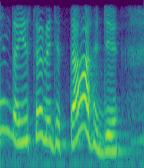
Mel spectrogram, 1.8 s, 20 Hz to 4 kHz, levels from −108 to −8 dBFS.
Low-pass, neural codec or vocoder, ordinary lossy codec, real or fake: 3.6 kHz; none; none; real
